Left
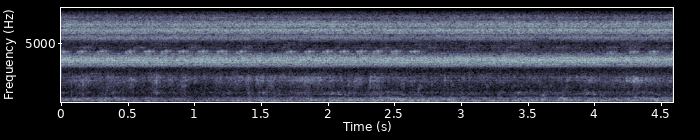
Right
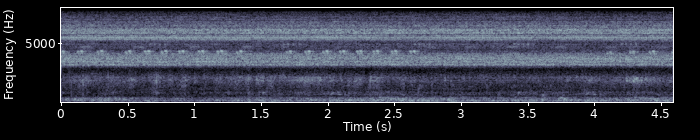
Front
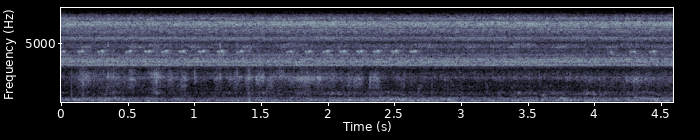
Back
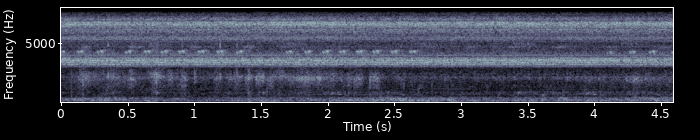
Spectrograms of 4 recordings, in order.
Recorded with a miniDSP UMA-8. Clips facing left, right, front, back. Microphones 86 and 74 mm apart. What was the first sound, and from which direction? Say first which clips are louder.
An insect: even, back 2 dB; 170° right.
